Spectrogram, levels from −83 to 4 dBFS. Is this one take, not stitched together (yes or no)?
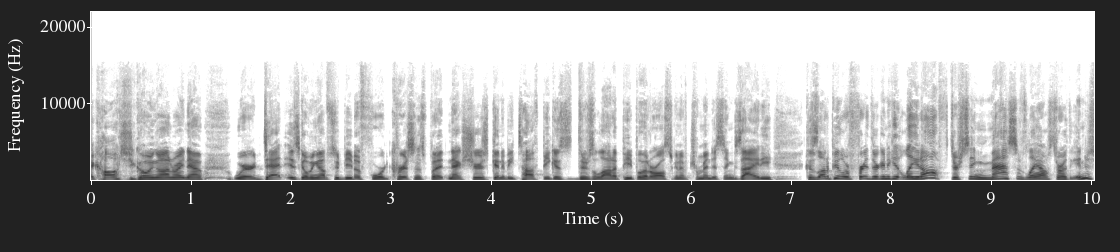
no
